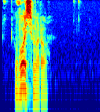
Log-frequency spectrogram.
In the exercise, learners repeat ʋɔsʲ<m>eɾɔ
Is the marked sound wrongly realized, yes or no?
no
